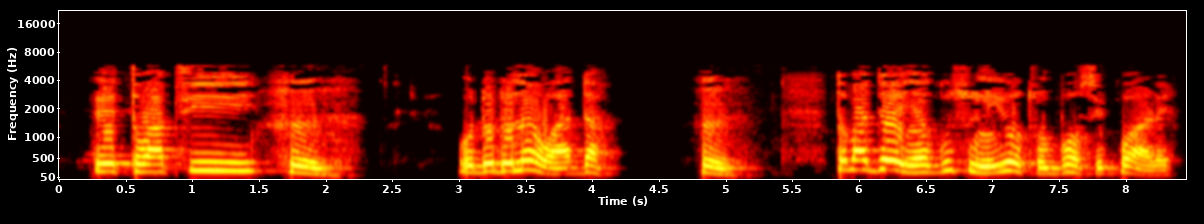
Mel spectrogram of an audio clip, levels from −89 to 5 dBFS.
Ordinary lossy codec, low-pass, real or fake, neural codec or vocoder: MP3, 24 kbps; 7.2 kHz; real; none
